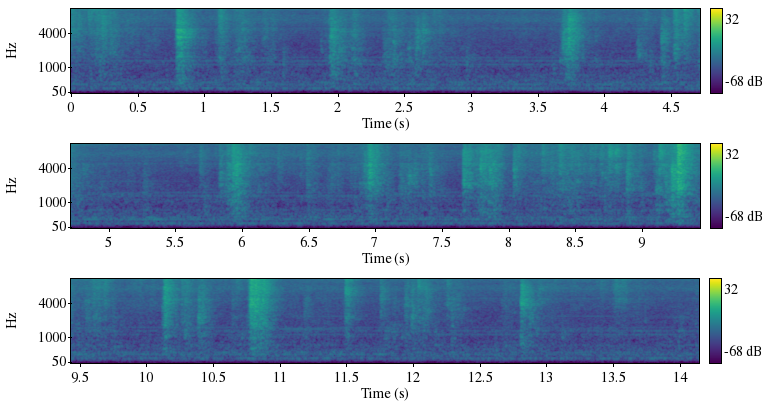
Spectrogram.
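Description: Steady hum of hospital bedside equipment with a few constant tones, broken by a dozen or so short, irregular clicks and handling noises, the loudest about nine seconds in.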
